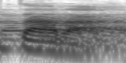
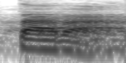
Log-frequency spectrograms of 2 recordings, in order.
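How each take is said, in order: Both takes have the same delivery.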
